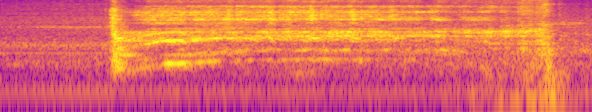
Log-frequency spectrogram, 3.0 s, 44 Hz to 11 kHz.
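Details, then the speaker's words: Honda EU7000iS generator (389 cc GX390 EFI OHV 4-stroke, fuel-injected), drained then given 32 oz of gas: it catches at once on the first pull and settles straight into an even, steady hum with no stumbling; normal start. "and like I told you the fuel injection always starts right up this thing was completely out of gas and it fires up in one start but Yamaha had to get it primed"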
